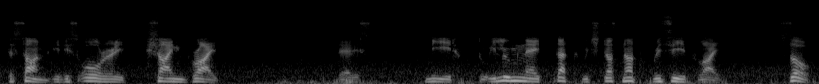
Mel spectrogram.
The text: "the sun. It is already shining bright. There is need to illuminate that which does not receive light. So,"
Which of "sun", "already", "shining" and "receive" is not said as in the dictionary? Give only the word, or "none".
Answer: none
